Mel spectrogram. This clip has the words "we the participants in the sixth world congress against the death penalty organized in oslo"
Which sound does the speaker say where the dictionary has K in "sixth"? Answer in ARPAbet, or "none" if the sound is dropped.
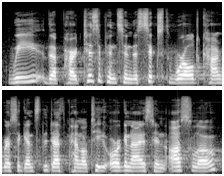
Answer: K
